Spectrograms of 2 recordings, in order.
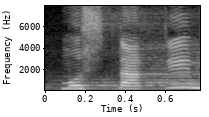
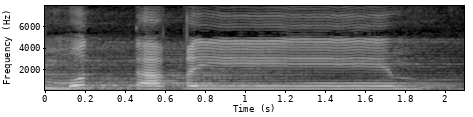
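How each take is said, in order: First: The word is pronounced cleanly, sounds in place. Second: The word is distorted, sounds out of place. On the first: The speaker calls it right. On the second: The speaker calls it wrong.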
